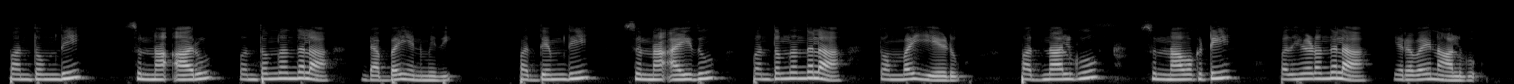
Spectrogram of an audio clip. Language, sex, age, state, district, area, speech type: Telugu, female, 30-45, Andhra Pradesh, Kakinada, rural, spontaneous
